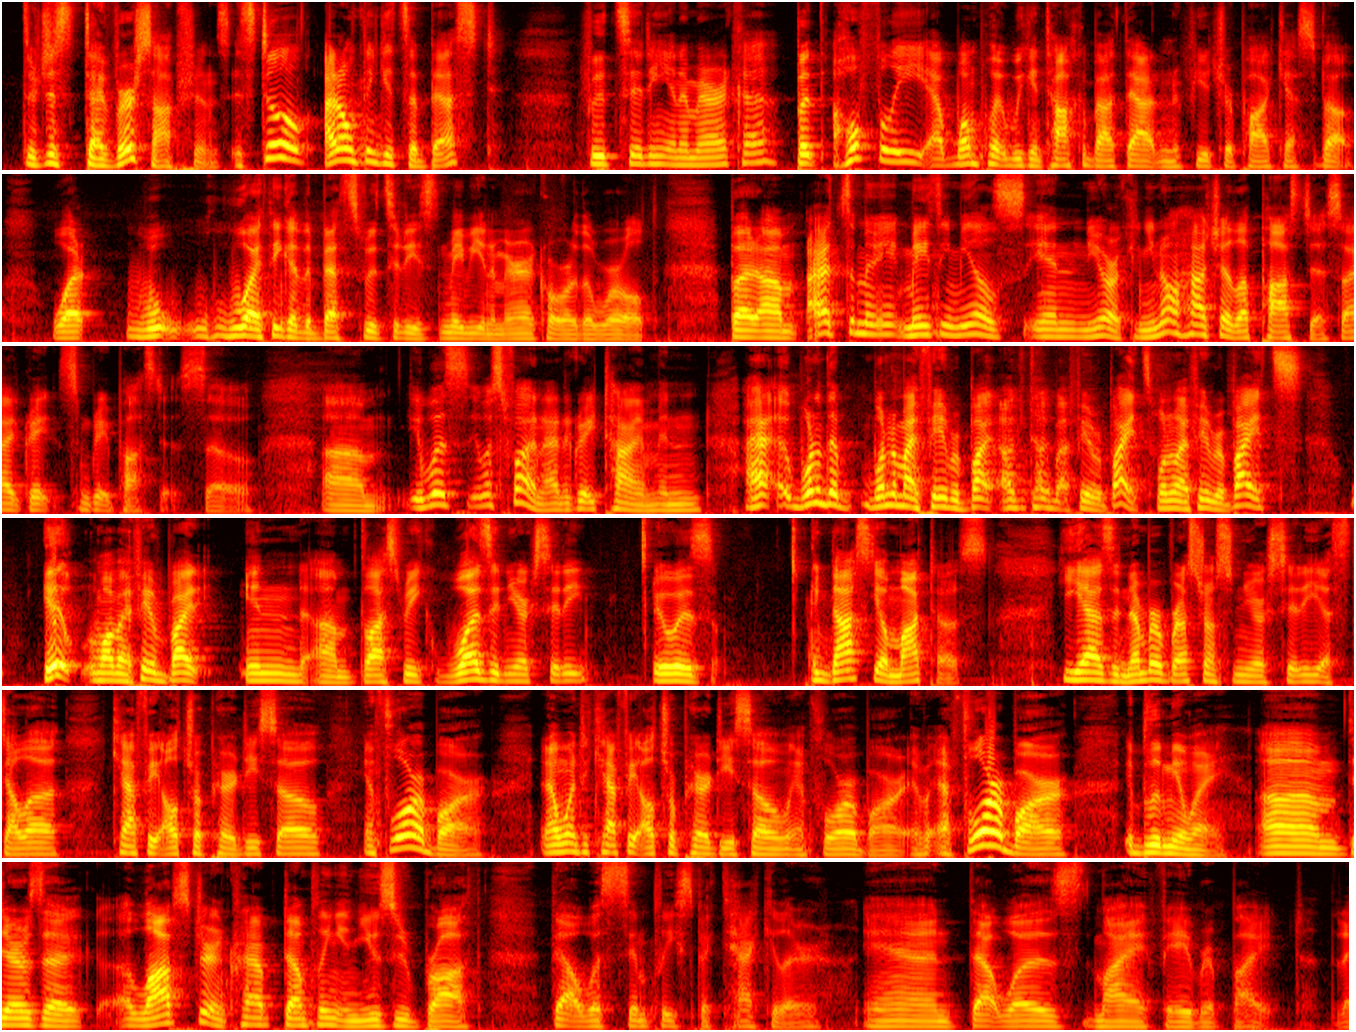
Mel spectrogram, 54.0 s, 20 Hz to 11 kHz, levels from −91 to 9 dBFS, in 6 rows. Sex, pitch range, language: male, 110-150 Hz, English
